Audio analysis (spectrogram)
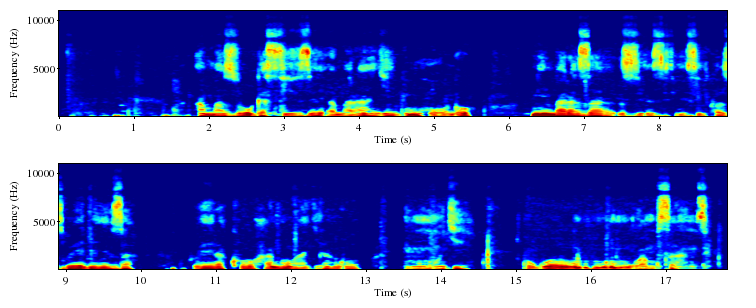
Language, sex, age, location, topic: Kinyarwanda, male, 36-49, Musanze, finance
